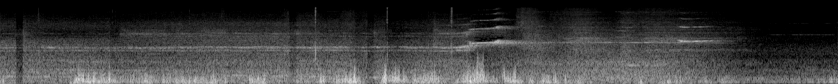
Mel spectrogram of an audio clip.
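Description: Train brakes squeal steadily, then rise in pitch as the train stops.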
